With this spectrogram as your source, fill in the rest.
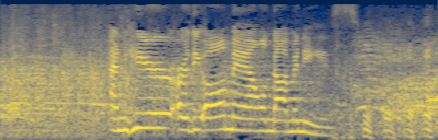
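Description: A woman speaks through a microphone in a large hall.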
